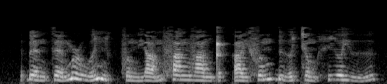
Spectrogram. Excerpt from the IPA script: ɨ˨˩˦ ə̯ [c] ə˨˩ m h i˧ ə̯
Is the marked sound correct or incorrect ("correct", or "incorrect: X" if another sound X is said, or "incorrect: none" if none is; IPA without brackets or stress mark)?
correct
